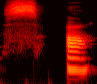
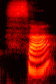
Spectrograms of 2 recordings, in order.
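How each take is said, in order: First: A tiny pause separates the s and a. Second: The s runs straight into the a. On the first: The speaker calls it right. "ale s a" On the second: The speaker calls it wrong. "Není to sa"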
